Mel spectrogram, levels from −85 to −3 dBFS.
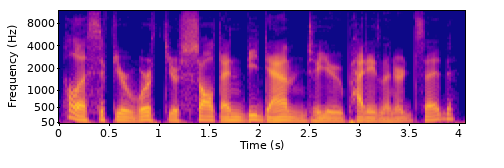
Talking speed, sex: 220 wpm, male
